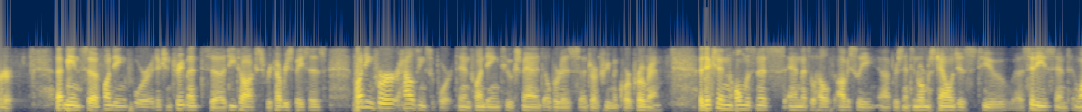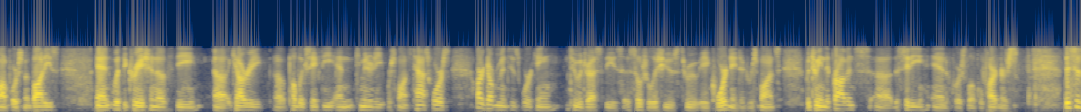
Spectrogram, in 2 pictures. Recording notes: Public Safety Telephone Town Hall (Calgary). Interactive telephone town hall.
